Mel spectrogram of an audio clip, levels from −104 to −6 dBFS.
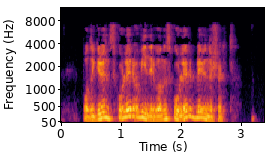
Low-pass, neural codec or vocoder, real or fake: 7.2 kHz; none; real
